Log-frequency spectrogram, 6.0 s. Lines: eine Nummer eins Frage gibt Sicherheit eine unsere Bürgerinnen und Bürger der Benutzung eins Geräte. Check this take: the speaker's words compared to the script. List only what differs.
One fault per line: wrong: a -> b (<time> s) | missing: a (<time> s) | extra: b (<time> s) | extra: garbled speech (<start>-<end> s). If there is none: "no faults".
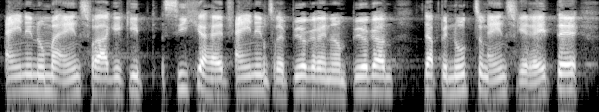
no faults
